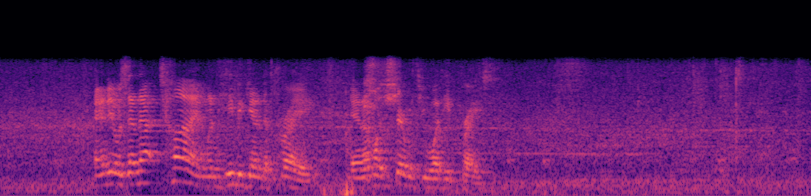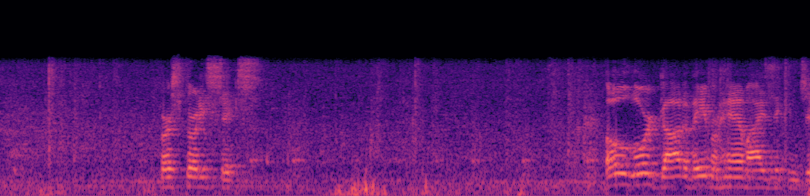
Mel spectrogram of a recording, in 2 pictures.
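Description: A man speaks calmly, in bursts with pauses.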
